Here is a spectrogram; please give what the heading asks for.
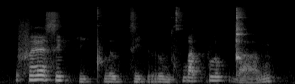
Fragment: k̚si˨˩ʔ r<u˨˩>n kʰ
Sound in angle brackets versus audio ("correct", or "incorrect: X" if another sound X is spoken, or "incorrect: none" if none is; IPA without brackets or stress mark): correct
